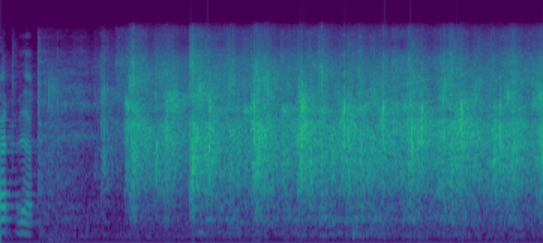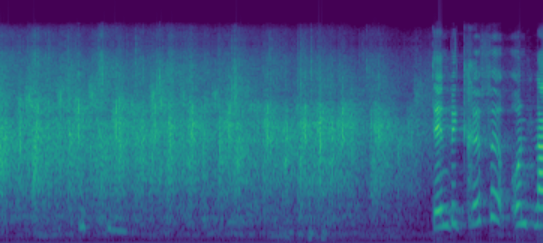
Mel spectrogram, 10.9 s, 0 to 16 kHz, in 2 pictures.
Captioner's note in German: Beifall BÜNDNIS 90/DIE GRÜNEN und CDU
